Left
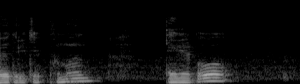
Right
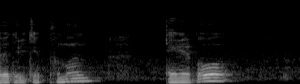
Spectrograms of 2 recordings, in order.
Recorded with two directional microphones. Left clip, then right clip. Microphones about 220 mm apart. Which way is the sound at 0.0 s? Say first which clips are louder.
Even; centre (ahead or behind).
